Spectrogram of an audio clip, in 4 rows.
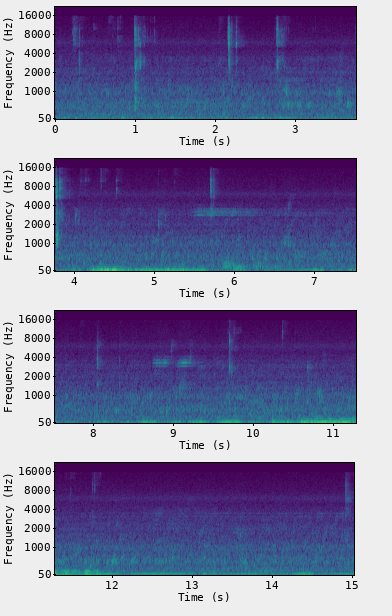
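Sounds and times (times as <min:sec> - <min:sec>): close chewing: 0:00.0 - 0:05.9
fingers squishing food on plate: 0:00.2 - 0:01.4, 0:02.1 - 0:03.0, 0:03.6 - 0:04.2
mouth clicks: 0:00.2 - 0:06.8.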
